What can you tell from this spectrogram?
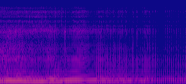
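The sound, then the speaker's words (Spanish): A person imitates a snore: a drawn-out, droning vocal sound about two seconds long, fairly loud, wavering in pitch with a rattly flutter in the middle before trailing off. “Eso es para roncar.”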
